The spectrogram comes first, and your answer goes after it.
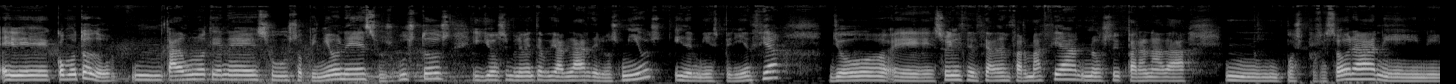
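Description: A woman at medium pitch, at a fairly slow pace and with ordinary pitch variation. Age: 30s. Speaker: podcast host. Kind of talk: casual monologue. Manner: hesitant, many fillers.

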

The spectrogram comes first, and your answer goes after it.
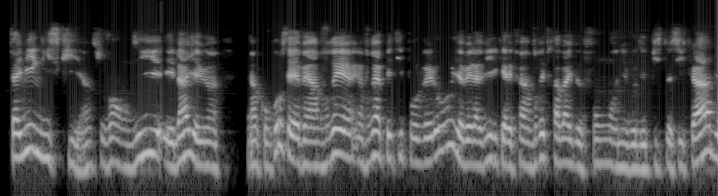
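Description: Somewhat breathy delivery at a fairly quick pace, with ordinary pitch variation. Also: man. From northern France (Picardy). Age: 50s. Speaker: company executive. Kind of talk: interview. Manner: hesitant, many fillers.

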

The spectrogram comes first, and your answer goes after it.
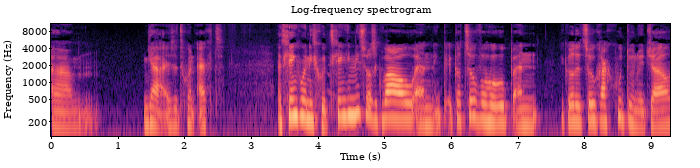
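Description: A woman's lively intonation comes through at a moderate pace. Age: 20s. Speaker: podcast host, self-employed. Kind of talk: casual solo monologue. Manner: animated, casual.

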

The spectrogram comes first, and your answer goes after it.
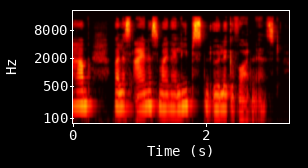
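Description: The speech comes in a normal speaking voice at a moderate pace, on a very clean recording with a silent background. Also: woman. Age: 30s. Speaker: podcast host. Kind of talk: solo podcast monologue.

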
